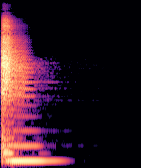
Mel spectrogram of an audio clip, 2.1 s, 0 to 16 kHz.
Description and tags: Dist Chr Emin rock pm
A (5th) string 7th fret, D (4th) string 5th fret. Down strum. Palm muted.
distorted, guitar-chords, rhythm-guitar, distortion, rhythm, chords, distorted-guitar, guitar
